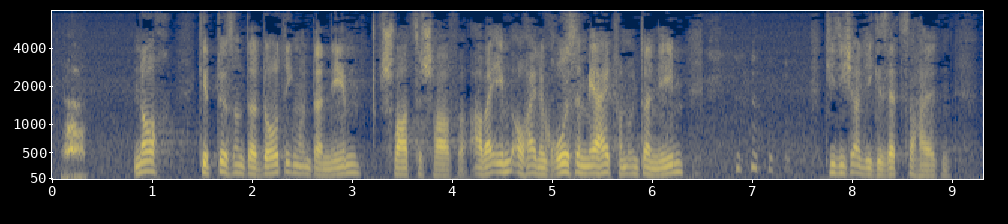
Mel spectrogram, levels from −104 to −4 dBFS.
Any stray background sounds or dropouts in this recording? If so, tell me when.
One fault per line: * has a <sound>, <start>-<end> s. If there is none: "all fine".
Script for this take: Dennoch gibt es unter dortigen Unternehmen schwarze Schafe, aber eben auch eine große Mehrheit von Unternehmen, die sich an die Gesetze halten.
* has a bark, 0.1-0.4 s
* has a laugh, 6.5-7.6 s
